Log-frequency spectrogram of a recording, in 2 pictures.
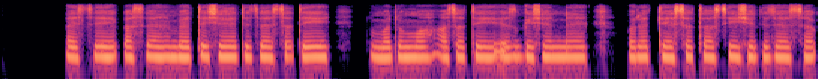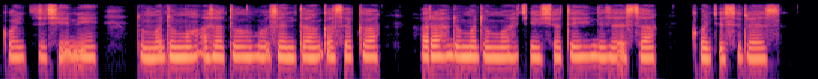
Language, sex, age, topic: Gamo, female, 18-24, government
